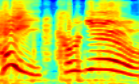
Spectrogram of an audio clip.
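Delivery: put-on very slow, loud holler, "you" stretched long. Imitating Star's greeting that she screams at fairs: imitating Star's loud greeting. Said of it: "She'll scream it".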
